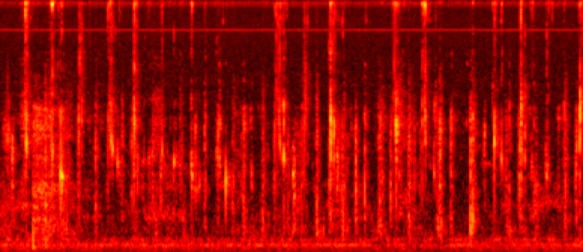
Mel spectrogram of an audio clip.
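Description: A person chewing food, with many quick, irregular mouth clicks and crunches.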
